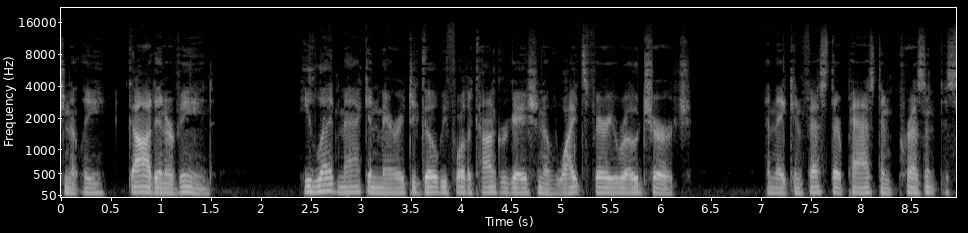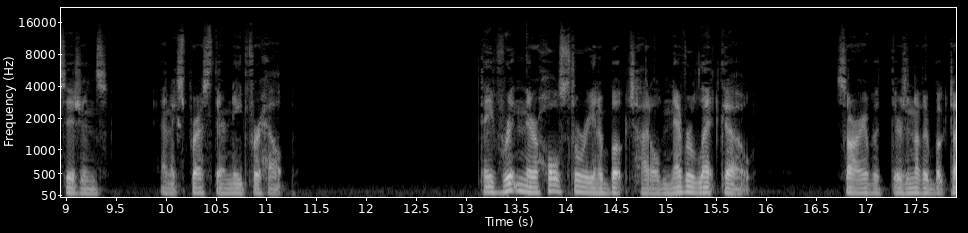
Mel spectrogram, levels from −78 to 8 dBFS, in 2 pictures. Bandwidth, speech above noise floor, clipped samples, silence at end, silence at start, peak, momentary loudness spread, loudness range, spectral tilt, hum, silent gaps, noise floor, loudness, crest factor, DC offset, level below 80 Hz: 14.5 kHz; 43 dB; under 0.1%; 0 s; 0 s; -2 dBFS; 11 LU; 6 LU; -6 dB/octave; none; none; -65 dBFS; -23 LUFS; 22 dB; under 0.1%; -50 dBFS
